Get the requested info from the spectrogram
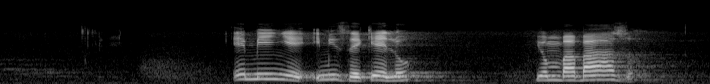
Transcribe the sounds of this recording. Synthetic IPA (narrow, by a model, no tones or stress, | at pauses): emiɲɛimizɛk̬ɛlɔ | jom̩ɓaɓaːzɔ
